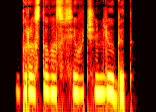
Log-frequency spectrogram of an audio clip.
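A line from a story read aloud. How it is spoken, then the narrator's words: Sad smiling. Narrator (Russian): говорю ей, улыбаюсь ей грустно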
